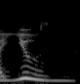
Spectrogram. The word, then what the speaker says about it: used: gente não fala us a gente não fala né a gente fala Used então o último som É de fato o som é esse som aqui então na no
